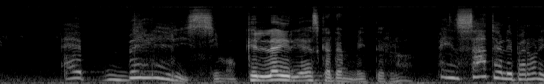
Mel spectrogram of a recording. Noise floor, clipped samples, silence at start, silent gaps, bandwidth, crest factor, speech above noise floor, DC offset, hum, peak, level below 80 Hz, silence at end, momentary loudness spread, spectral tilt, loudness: -54 dBFS; under 0.1%; 0.05 s; none; 16.5 kHz; 18 dB; 25 dB; under 0.1%; none; -12 dBFS; -50 dBFS; 0 s; 19 LU; -4 dB/octave; -29 LUFS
